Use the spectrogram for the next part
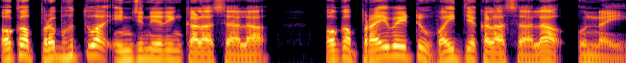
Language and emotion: Telugu, neutral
